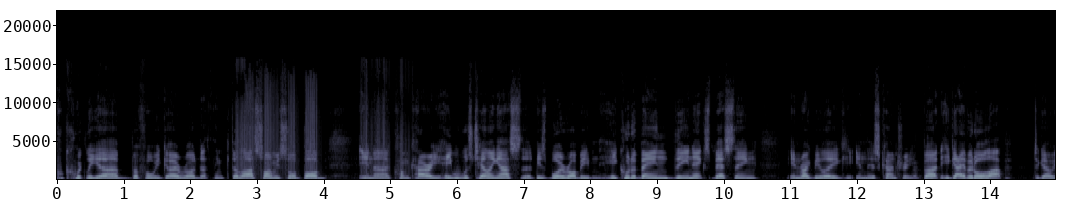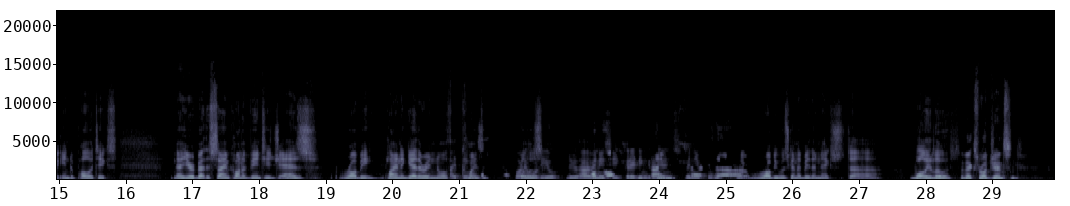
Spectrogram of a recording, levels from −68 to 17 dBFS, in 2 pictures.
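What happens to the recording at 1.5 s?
Nothing goes wrong at 1.5 s: the speech runs on intact there, with no dropout, click or distortion.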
